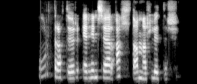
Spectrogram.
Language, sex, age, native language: Icelandic, female, 40-49, Icelandic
